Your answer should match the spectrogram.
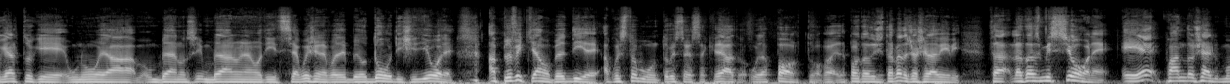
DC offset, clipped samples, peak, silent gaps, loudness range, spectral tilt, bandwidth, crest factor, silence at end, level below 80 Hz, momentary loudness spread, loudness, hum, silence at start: under 0.1%; under 0.1%; -4 dBFS; none; 2 LU; -5 dB/octave; 15.5 kHz; 12 dB; 0 s; -34 dBFS; 5 LU; -17 LUFS; none; 0 s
